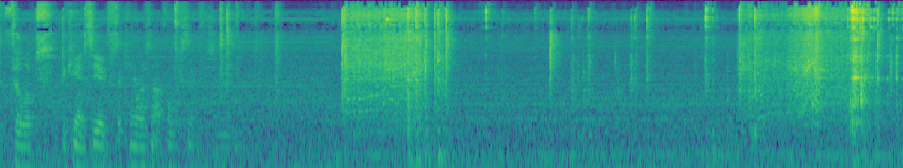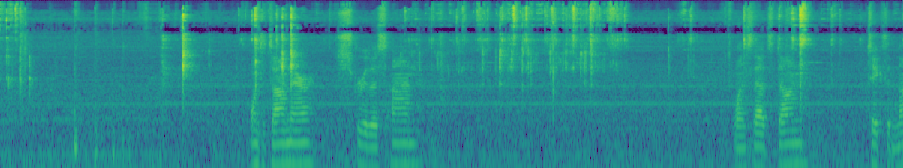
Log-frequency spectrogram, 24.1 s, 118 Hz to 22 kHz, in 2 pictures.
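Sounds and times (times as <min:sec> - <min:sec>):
metal hardware clinking: 0:14.1 - 0:16.2, 0:17.4 - 0:23.6.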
